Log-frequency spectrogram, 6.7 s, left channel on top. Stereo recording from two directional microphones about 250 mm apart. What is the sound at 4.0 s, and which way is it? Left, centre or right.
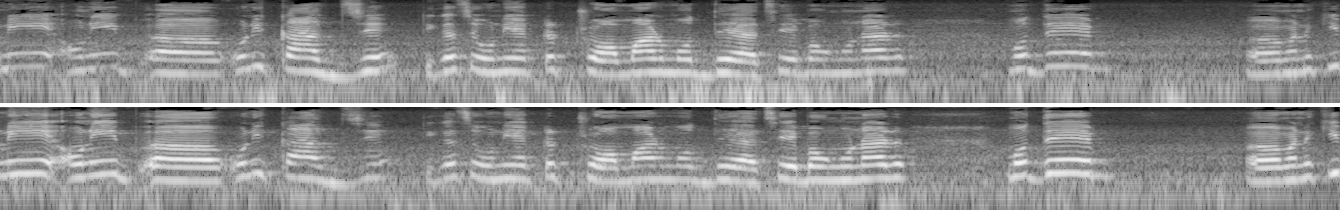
Speech, right.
